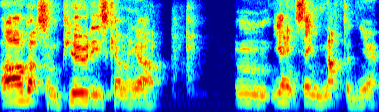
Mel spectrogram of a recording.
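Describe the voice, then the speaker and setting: A man speaks with a southern English accent. His pitch is high. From southern England, Basingstoke, Hampshire. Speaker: model car restorer and channel owner. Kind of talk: casual chat. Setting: live stream at home.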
